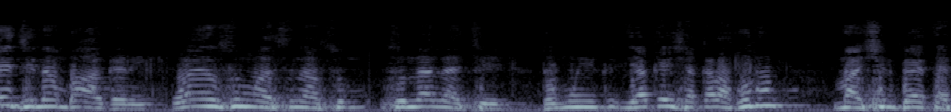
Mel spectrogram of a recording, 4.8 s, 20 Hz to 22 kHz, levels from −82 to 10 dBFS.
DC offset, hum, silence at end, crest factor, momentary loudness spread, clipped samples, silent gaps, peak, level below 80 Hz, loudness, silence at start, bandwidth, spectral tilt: under 0.1%; none; 0 s; 14 dB; 6 LU; under 0.1%; none; -14 dBFS; -60 dBFS; -28 LUFS; 0 s; 9 kHz; -9 dB/octave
